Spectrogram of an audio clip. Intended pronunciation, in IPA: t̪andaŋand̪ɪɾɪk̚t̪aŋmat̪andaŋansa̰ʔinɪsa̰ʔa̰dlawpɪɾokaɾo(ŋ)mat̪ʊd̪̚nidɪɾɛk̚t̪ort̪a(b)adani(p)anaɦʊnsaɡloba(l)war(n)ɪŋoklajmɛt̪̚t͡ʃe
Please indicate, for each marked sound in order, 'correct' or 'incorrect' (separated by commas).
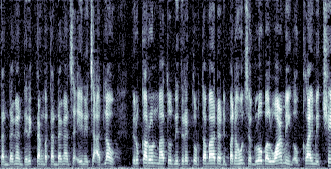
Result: incorrect, correct, correct, correct, incorrect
